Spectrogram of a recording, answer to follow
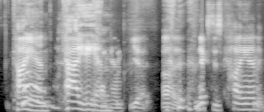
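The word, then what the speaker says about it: Kianne: Next is Kian, or Kian? How do I Cyan! pronounce Cayenne. Kian? Cayenne.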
